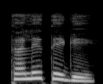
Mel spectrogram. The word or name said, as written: ತಲೆದೂಕ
